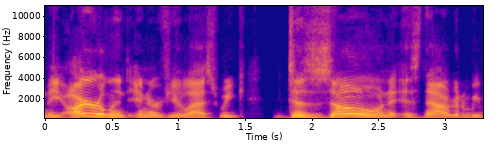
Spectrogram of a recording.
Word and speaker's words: DAZN: That sound was 20% of our listenership realizing that it's pronounced DAZN and not.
